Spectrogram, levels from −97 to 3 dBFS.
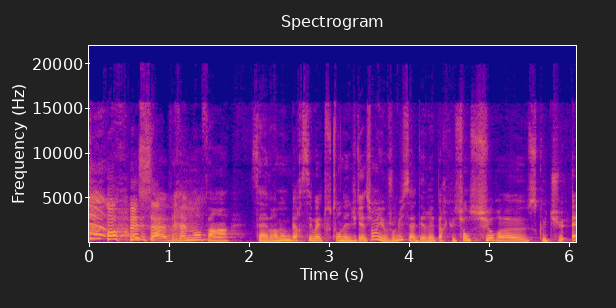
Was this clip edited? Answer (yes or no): no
